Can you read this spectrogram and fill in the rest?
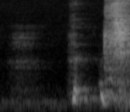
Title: Rapid sneezing from my cold (and nose blows)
